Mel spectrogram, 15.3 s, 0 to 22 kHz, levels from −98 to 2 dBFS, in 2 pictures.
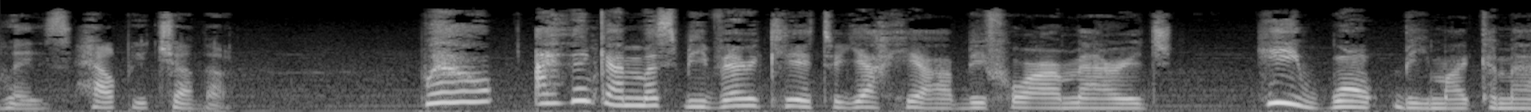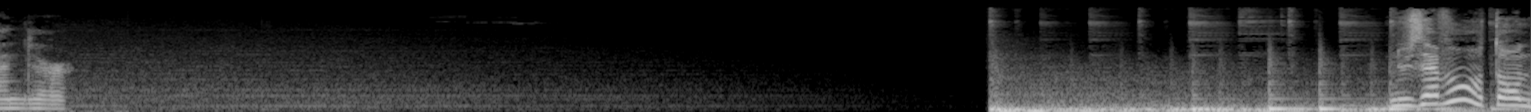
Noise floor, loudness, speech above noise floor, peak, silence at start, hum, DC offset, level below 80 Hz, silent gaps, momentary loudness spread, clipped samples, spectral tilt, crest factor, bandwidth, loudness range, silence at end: under -90 dBFS; -26 LUFS; over 65 dB; -8 dBFS; 0 s; none; under 0.1%; -40 dBFS; none; 10 LU; under 0.1%; -4.5 dB/octave; 20 dB; 16 kHz; 12 LU; 0 s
